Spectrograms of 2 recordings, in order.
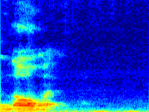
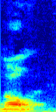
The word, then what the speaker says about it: gnomon: Now, another name for that is a gnomon. I think the G is silent, gnomon, okay?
